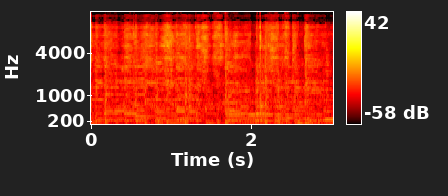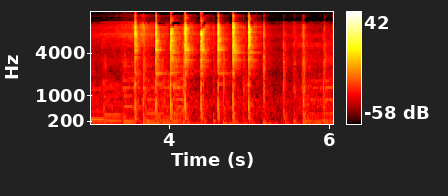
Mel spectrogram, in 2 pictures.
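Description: Background music, with a metal spoon rubbing and then clinking rapidly against a stainless-steel saucepan as spiced milk is stirred. About ten quick clicks come a little past halfway through.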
